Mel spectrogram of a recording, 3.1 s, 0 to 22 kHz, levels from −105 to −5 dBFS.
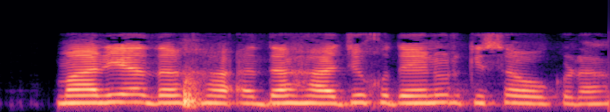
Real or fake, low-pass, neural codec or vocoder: real; 7.2 kHz; none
